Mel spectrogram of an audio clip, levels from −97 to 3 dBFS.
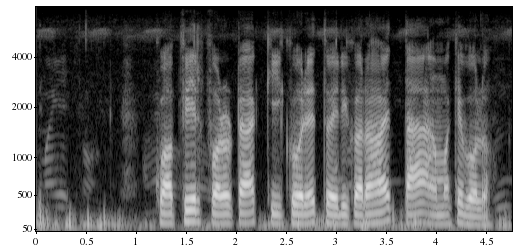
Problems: constant background noise, background conversations at intervals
